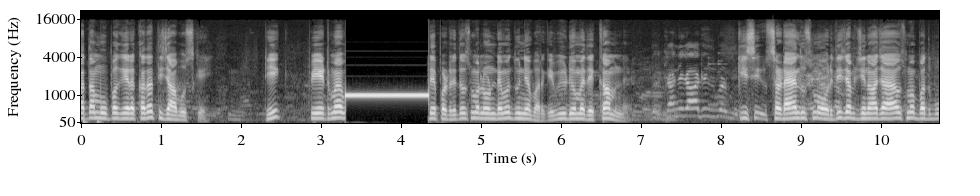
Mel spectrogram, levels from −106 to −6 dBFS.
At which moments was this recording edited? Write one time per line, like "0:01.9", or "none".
none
